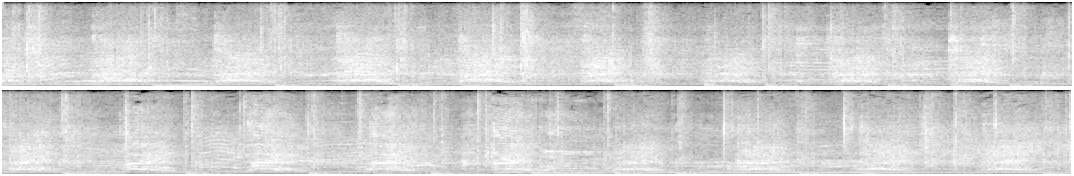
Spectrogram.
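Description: Concert crowd shouting over a hip-hop beat, many voices at once above a kick drum hitting about twice a second and a repeating bass line.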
